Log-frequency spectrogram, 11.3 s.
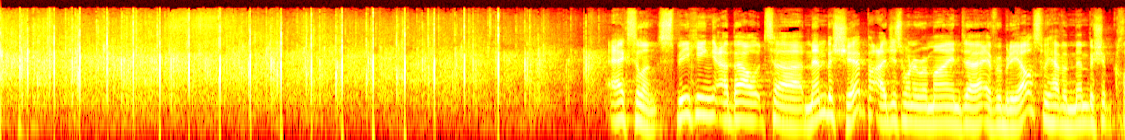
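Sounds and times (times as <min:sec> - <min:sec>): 
audience applause: 0:00.0 - 0:06.2
speech: 0:06.1 - 0:11.2.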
